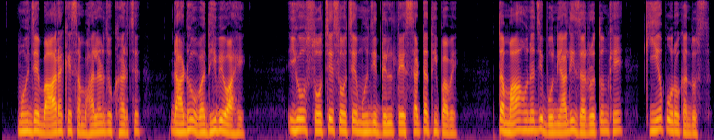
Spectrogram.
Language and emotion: Sindhi, sad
